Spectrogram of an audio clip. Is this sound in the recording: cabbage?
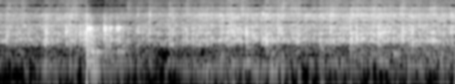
yes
